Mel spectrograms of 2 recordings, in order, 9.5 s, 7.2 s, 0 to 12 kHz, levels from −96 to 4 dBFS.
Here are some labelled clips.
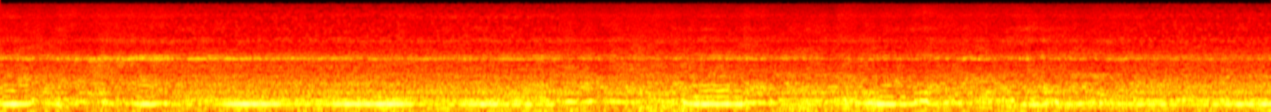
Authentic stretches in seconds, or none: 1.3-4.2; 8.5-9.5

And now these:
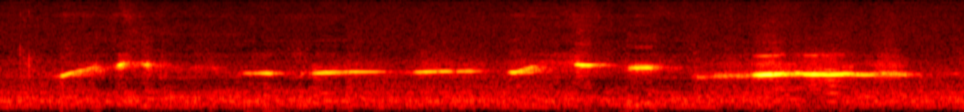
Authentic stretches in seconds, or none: 0.0-0.7; 2.6-4.2; 5.2-5.8; 6.4-7.2

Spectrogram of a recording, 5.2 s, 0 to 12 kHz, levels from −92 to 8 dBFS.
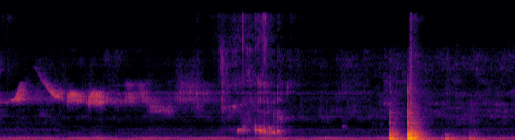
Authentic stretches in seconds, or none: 0.0-0.6; 3.7-5.2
